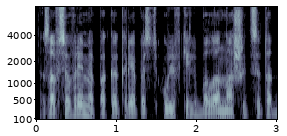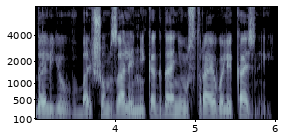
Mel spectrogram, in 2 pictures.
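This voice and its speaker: A man narrating a first-person audiobook, measured and dramatic. His voice sits at a middle pitch. The recording is dry and close, with no room sound. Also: expressive, darkish tone, no echo.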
